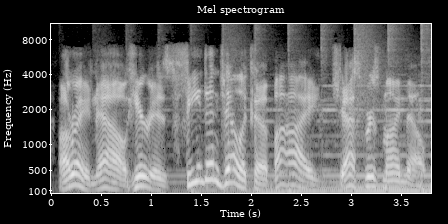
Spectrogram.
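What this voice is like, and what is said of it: Radio DJ announcer voice. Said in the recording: “my old DJ voice,”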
